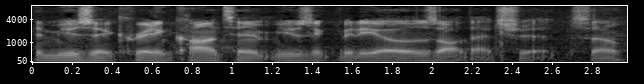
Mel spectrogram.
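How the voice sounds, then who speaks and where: Moderate-paced speech from a man, on a very clean recording with a silent background. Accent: American. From Texas. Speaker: rapper. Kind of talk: casual interview chat. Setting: theater venue.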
